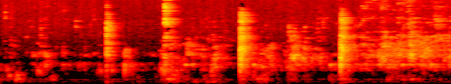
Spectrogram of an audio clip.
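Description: A metal spoon scrapes and clinks against a frying pan.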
